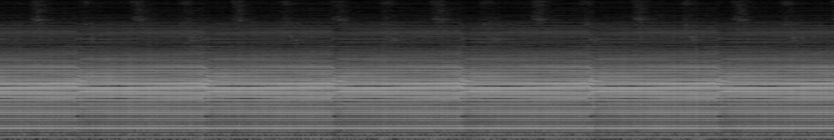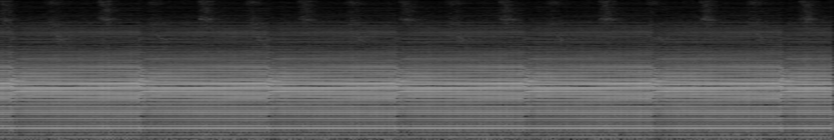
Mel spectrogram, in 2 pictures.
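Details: MRI scanner noise: a loud, steady, continuous electronic droning hum with faint regular pulsing.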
